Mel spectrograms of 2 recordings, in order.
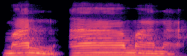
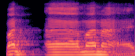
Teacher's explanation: bertemu dengan Hamzah hack coin coin hack namanya bacaan izhar halqi cara membacanya jelas-jelas to tidak ada dengungnya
